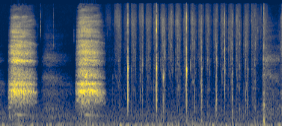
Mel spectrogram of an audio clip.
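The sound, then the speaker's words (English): Two long, forceful breaths blown onto numb, cold fingers to warm them, followed by a quick run of small light clicks and rustles. “I'm breathing on them. That's what you're supposed to do, isn't it?”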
